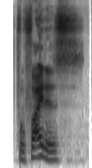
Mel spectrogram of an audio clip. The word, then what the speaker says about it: Foo Fighters: And I mentioned this to you the other day, where Christopher Walken, there's a story where he asked them, is the emphasis on the Foo or the Fighters? And they said Fighters. So he says, ladies and gentlemen, Foo Fighters.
